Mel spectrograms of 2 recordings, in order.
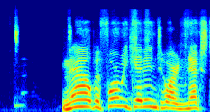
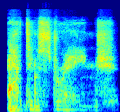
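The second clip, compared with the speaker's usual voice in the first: breathy slow whisper of a strange change; 6 semitones lower, 6 dB quieter, slower than usual. Acted. Reading a silly poem to friends, slow whisper. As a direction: drop to an eerie whisper.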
